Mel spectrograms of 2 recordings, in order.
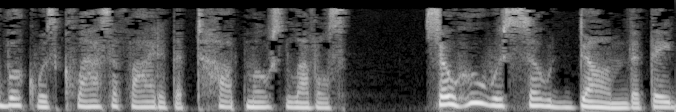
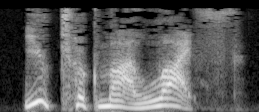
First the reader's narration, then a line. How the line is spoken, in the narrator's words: he shouted, his voice ricocheting through the metal warehouse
